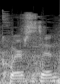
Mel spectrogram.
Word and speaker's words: quercetin: Now, the active ingredient is, looks like it's, how do you pronounce that, quercetin? – Yeah, it's pronounced quercetin.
